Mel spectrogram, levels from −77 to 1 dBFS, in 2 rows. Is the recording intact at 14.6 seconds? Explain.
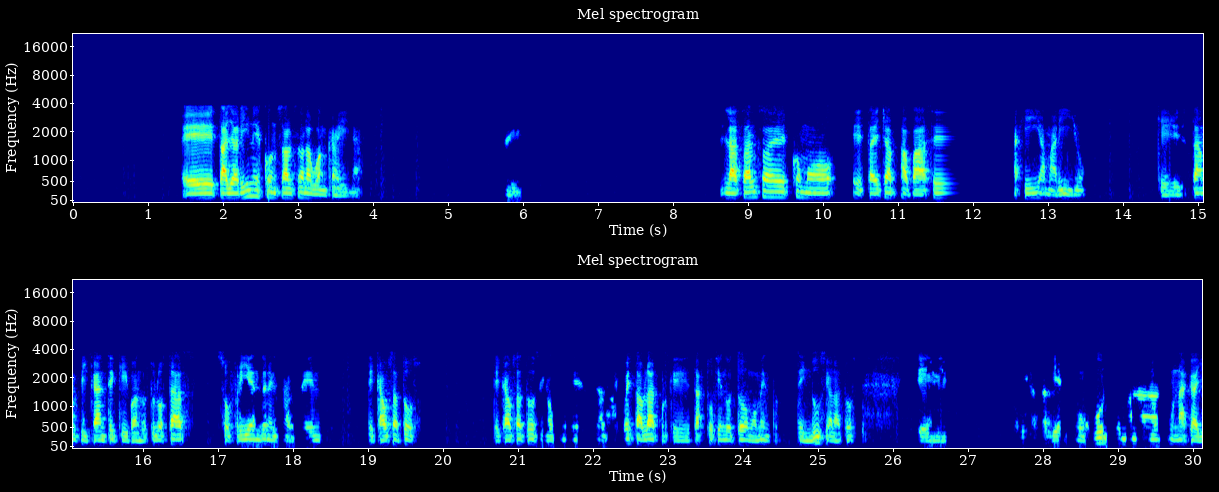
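No. At 14.62 s there is a gap between chunks. The audio was delivered in 6-second pieces, and about 7 ms of silence was left at one join. No sound is lost, but the flow breaks: a brief hole against speech that, through the call path's G.711-style coding, carries nothing above 4 kHz.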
